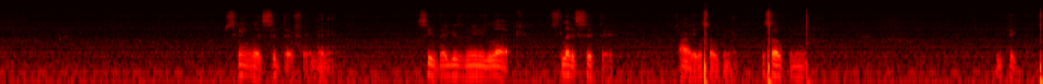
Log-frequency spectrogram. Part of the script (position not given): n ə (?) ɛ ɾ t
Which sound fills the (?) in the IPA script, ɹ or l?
l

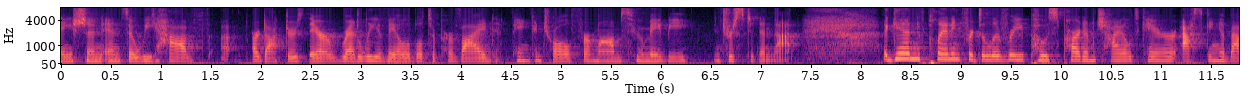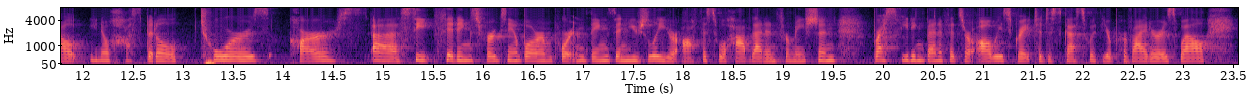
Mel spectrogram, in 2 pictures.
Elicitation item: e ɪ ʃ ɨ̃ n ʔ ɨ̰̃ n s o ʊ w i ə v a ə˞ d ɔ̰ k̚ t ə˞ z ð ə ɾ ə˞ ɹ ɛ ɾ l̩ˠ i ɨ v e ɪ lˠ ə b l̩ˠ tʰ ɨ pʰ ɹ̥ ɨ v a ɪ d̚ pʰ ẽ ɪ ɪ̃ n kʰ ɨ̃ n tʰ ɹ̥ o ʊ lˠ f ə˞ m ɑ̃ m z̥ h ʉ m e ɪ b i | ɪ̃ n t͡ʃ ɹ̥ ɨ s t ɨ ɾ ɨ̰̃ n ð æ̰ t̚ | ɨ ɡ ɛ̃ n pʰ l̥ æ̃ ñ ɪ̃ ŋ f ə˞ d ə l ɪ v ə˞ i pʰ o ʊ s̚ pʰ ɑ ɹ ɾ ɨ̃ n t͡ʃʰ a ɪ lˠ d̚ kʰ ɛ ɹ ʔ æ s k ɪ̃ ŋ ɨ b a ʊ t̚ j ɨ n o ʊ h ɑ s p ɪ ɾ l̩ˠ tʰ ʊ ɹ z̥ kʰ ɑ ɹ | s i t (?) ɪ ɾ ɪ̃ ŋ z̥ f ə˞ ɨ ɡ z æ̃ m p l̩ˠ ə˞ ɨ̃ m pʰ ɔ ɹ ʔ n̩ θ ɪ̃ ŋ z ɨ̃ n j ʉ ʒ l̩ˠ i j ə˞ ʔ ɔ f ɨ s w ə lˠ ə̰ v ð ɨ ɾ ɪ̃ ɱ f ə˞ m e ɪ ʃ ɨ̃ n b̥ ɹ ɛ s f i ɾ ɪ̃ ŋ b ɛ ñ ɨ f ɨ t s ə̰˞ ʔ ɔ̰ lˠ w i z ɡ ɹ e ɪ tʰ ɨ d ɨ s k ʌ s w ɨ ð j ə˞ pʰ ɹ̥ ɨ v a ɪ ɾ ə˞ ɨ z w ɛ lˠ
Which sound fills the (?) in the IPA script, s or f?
f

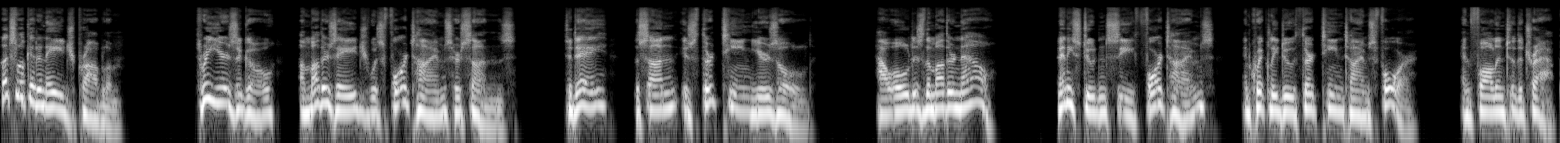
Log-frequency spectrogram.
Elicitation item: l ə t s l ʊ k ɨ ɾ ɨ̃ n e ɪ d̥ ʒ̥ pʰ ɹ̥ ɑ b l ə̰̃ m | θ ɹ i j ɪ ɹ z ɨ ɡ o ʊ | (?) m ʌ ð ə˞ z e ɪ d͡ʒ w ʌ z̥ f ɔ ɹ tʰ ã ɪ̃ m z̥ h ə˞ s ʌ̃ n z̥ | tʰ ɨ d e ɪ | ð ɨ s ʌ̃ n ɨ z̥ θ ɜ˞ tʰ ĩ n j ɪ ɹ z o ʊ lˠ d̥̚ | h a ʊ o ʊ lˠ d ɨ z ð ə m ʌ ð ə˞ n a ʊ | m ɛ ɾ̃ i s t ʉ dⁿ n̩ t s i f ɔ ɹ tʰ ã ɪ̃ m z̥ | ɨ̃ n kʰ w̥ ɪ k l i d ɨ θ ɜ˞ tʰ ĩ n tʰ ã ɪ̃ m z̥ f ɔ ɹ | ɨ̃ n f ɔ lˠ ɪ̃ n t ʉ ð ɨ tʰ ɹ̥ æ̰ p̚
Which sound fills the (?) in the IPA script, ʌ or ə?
ə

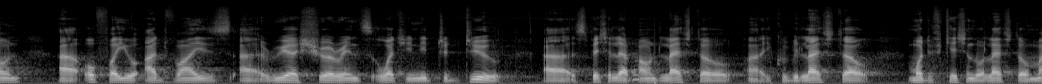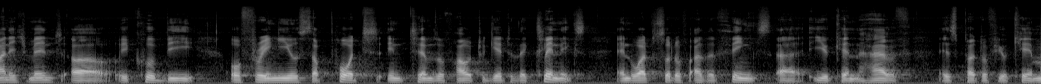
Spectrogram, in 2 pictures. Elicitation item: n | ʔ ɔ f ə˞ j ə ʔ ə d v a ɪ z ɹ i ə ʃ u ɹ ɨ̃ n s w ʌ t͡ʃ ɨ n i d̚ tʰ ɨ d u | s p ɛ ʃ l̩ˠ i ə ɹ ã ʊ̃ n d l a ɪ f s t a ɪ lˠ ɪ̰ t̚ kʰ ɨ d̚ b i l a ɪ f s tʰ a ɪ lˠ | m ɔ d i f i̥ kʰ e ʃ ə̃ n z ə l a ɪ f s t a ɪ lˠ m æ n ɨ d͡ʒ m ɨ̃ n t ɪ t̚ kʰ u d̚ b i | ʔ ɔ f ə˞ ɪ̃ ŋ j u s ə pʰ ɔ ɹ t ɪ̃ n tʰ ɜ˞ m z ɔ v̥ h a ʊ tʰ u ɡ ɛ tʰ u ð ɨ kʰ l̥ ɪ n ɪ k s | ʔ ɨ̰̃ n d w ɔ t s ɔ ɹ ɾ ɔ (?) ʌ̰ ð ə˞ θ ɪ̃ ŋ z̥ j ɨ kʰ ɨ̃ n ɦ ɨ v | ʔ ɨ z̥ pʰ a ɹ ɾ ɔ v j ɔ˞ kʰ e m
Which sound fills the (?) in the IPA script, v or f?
v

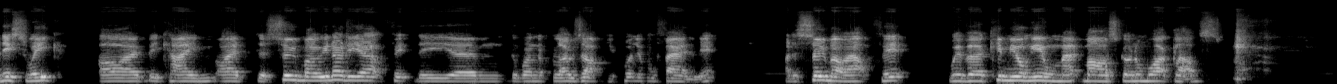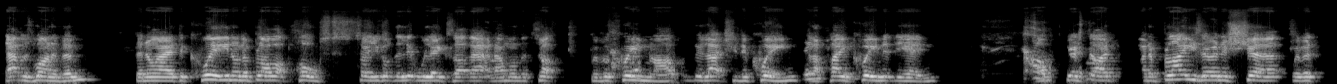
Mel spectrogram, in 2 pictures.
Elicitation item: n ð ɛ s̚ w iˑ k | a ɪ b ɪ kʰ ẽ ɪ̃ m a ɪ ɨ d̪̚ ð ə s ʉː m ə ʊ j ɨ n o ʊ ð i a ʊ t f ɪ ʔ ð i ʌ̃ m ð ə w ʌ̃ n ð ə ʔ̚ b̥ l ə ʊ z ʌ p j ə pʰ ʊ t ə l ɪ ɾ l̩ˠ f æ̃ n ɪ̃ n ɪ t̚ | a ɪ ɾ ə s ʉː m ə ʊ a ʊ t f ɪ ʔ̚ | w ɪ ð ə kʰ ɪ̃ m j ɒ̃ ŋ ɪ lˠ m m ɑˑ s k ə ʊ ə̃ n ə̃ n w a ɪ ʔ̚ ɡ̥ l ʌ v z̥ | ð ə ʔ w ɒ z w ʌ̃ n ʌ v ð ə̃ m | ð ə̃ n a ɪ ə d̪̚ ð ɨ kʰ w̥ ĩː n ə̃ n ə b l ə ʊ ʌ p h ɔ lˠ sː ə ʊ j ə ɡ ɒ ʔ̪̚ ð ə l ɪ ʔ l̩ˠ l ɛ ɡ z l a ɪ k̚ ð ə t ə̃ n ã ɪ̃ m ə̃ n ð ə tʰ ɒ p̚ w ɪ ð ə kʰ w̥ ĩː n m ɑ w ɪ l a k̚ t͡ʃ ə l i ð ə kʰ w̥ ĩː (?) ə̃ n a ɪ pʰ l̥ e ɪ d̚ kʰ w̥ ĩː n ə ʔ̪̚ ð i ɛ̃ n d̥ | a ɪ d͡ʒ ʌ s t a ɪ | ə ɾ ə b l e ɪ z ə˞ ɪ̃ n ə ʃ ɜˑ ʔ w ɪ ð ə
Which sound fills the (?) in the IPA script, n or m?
n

